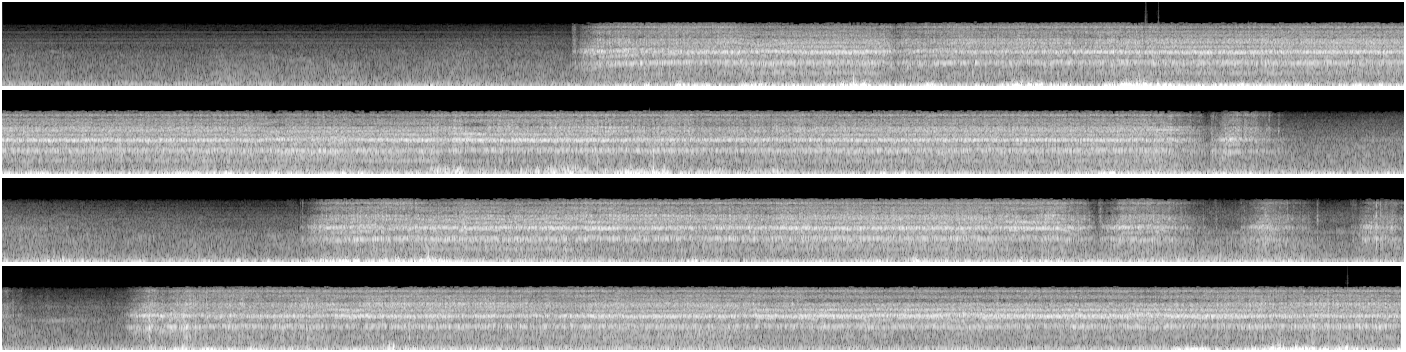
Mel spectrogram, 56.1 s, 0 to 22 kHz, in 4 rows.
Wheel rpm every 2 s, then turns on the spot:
0, 0, 10, 150, 150, 160, 160, 160, 160, 160, 160, 160, 140, 10, 0, 60, 160, 160, 160, 90, 10, 30, 160, 160, 160, 160, 160, 160.
none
